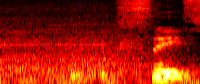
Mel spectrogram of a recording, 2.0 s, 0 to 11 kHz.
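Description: The cooling fan of a 12-volt JINSI 3000W inverter runs steadily, a hiss with a faint high whine. It has been switched on by the load of a washing machine the inverter is powering. A man says a short word near the end.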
